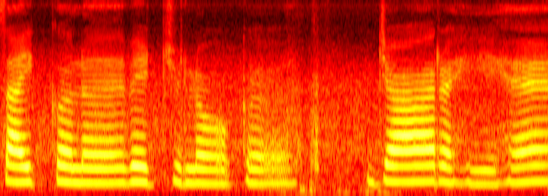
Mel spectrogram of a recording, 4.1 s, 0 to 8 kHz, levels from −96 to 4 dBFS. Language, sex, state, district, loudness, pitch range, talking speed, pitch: Punjabi, female, Punjab, Kapurthala, -17 LUFS, 215-235 Hz, 85 wpm, 230 Hz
